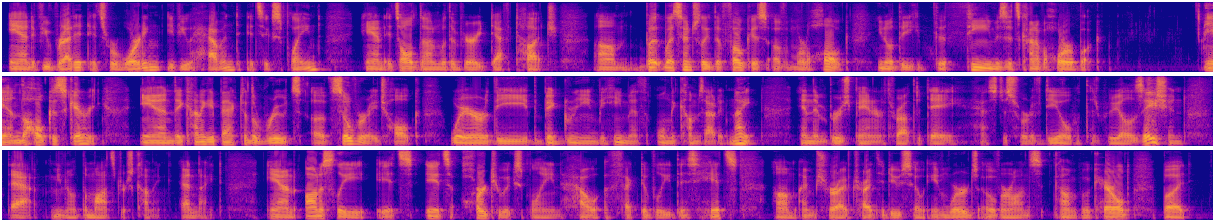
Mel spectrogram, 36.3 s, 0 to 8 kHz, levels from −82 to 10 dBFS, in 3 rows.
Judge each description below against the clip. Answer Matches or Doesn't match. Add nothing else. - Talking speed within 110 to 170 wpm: Doesn't match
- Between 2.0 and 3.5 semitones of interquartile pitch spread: Matches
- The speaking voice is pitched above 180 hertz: Doesn't match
